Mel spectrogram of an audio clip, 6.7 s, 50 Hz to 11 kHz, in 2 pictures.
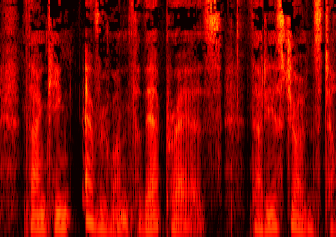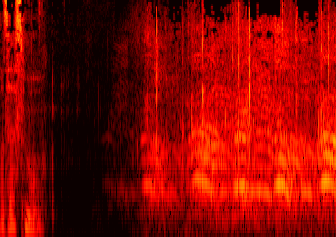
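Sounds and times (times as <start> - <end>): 
speech: 0.2 - 4.0
crowd of well-wishers shouting and cheering outside a hospital: 4.6 - 6.7.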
